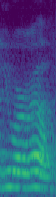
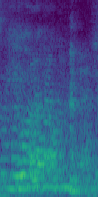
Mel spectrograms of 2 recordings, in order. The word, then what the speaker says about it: URL: decided send me that URL will you it's not Ur it's URL really if um if you run into these letters you need to pronounce the whole letters you can't say I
